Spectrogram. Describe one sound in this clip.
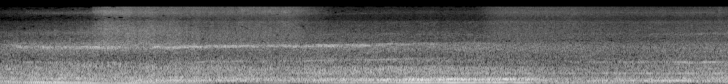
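Truck tyres crunch over a gravel road.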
